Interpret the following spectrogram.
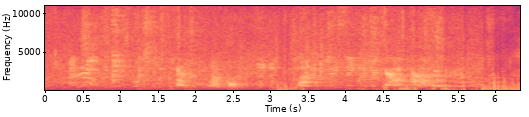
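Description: A dog yipping and barking repeatedly over people's voices, with short high calls that rise and fall in the first second.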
